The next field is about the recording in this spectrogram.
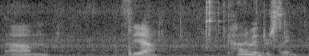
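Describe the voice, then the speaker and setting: A woman in her thirties from South Carolina talks in a loose, rambling way as she paints, with a faint Southern US accent and plenty of fillers. Her voice sits a little low. A clear layer of background noise runs under the recording. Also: moderate pace. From South Carolina, United States. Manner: rambling and reflective, many fillers. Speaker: vlogger. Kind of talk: casual chat while painting. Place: home on Maui.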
